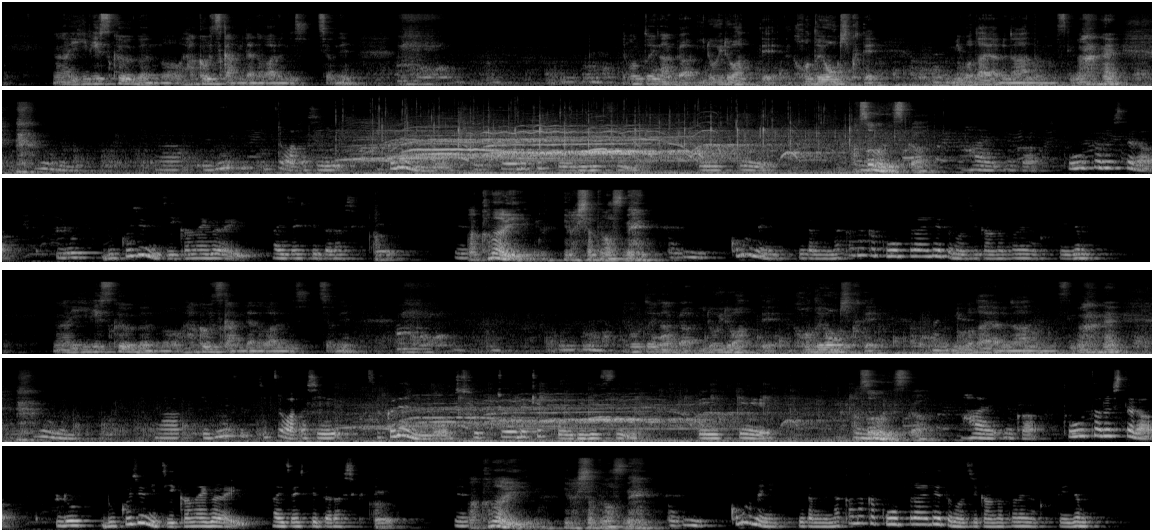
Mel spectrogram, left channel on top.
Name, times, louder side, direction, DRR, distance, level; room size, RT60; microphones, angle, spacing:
voice 1, 0.5-4.4 6.2-9.1 9.4-11.9 20.0-20.8 26.7-26.8 27.7-29.5, left 1 dB, 35° left, 4 dB, 0.7 m, -31 dB
sound 1, 3.4-20.5, equal, 40° right, 0.8 m, -41 dB
voice 2, 3.9-4.6 4.9-5.0 5.6-6.1 8.3-8.4 9.3-9.7 11.8-12.6 13.0-14.9 15.2-17.9 18.5-19.2 20.0-20.3 21.1-21.9 22.2-23.1 23.5-25.4 25.7-26.9 27.5-27.7 29.7-30.0 30.3-33.8, right 4 dB, 80° right, 12 dB, 0.4 m, -30 dB
Cheering / Applause, 14.0-14.3 14.7-21.3, left 7 dB, 65° left, 0.3 m, -30 dB
5.3 x 3.6 x 2.6 m, 0.64 s
head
